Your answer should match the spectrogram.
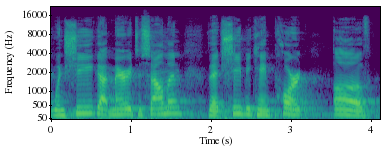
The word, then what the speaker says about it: Salmon: was a man named Salmon. Not Salmon, that's the fish. This is spelled differently. It's salmon.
